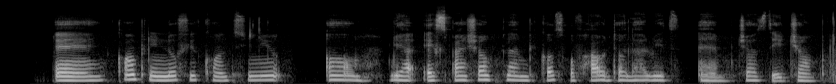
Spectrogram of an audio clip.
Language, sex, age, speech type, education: Nigerian Pidgin, female, 15-29, spontaneous, tertiary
